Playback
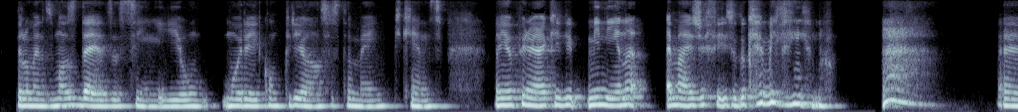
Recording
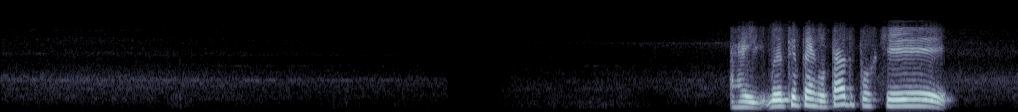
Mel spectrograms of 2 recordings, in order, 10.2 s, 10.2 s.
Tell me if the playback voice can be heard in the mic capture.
No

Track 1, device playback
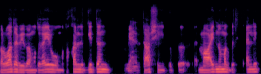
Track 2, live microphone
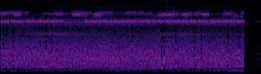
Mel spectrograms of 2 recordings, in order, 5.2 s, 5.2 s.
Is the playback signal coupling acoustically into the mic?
No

